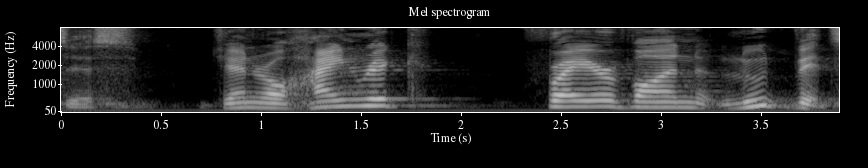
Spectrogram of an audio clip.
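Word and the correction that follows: Lüttwitz: Is that pretty good? Anyone have a better German accent? von Luttwitz, okay?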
